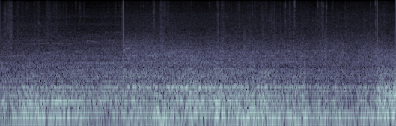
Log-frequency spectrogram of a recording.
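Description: A car being driven, heard from inside the cabin: a loud, steady low rumble of engine and road noise.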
